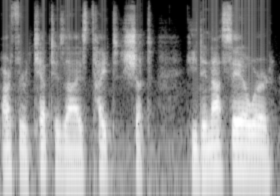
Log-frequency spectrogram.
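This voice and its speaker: Very mellow, soft-toned man reading a storybook. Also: on the low side, level tone, takes it slowly, a little hiss or hum. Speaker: storybook reader. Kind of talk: children's read-aloud narration.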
